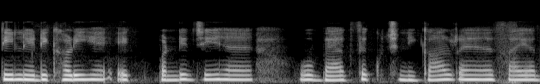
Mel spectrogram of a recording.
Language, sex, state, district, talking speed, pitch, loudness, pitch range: Hindi, female, Bihar, Patna, 175 wpm, 220 Hz, -14 LUFS, 210-225 Hz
